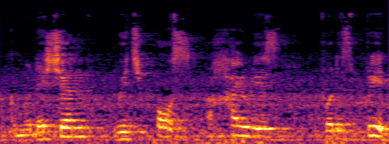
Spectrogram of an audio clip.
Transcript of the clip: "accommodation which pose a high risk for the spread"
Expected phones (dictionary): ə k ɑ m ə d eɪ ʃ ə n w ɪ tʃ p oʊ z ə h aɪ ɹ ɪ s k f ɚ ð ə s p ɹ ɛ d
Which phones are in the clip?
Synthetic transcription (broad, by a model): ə k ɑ m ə d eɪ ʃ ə n w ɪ tʃ f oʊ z ə h aɪ ɹ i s f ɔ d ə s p ɹ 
